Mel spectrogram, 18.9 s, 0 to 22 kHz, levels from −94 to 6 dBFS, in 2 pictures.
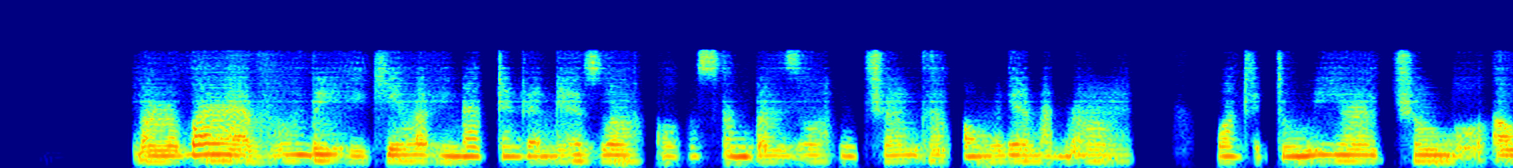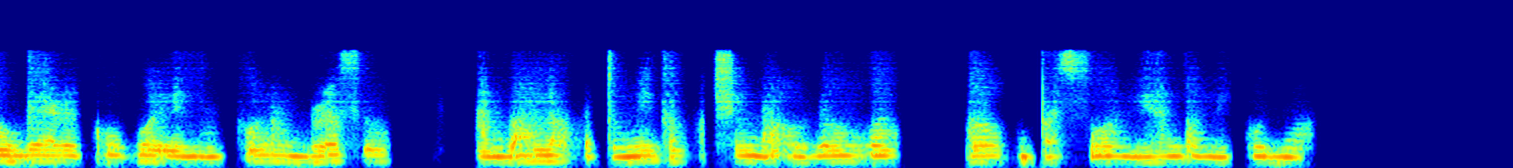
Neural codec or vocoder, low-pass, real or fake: codec, 44.1 kHz, 0.9 kbps, DAC; 7.2 kHz; fake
